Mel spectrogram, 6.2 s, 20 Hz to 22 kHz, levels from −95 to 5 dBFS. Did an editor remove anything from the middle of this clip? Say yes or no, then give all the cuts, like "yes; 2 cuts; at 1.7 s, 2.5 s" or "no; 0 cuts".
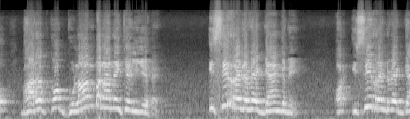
no; 0 cuts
